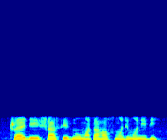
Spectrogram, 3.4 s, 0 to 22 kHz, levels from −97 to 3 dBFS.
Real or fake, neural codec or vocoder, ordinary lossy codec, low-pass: real; none; none; 3.6 kHz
